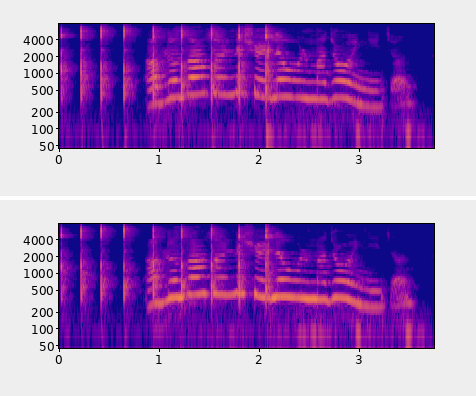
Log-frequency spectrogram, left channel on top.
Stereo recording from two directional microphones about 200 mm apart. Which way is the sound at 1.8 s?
5° left (ahead or behind).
